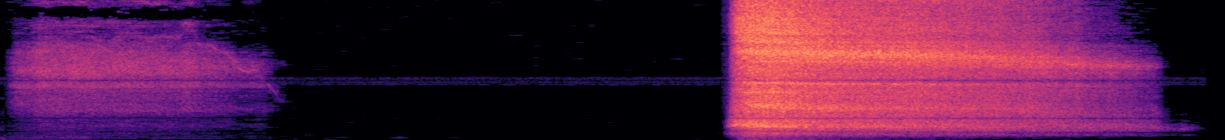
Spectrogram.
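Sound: deliberate breathing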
